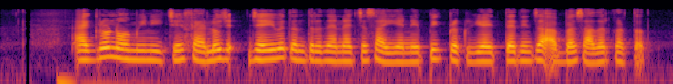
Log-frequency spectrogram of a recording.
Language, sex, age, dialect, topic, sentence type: Marathi, female, 31-35, Standard Marathi, agriculture, statement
